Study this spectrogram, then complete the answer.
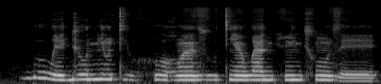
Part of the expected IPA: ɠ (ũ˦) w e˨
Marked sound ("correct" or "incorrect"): incorrect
